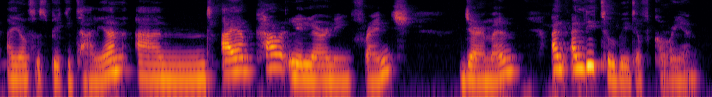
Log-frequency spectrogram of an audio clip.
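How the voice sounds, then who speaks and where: Speaking in a mellow, lowish voice with vocal fry, a young southern Spanish woman whose first language is Spanish gives an informal English lesson. She teaches in a reflective, meandering way, filling it with fillers.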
